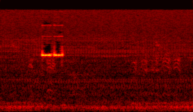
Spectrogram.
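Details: Trane package air conditioner, evaporator coil leak search at static pressure, service port with plastic caps: the leak detector gives a short burst of sharp high beeps over quiet outdoor hum, alarming at a leaking valve core.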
